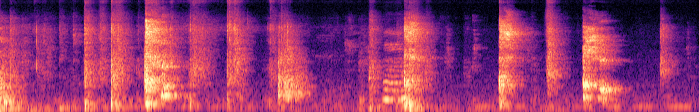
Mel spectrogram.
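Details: Child coughing repeatedly, about a dozen short dry coughs singly and in pairs in a quiet room; family says the child keeps coughing and asks a sibling to bring water.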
